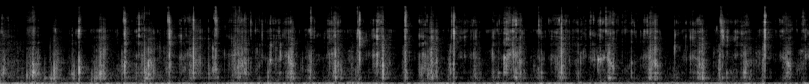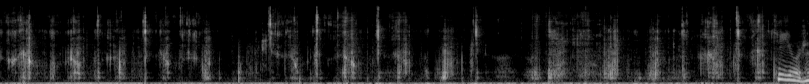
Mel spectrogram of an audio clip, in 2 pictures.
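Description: Spicy mushroom food is chewed near the mic with loud, dense, rapid crunching that keeps up almost constantly, then a brief pause before the chewing resumes.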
